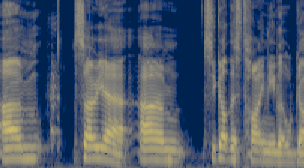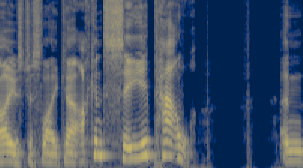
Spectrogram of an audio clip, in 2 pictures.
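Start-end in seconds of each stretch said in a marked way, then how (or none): 5.1-6.7 rough attempted Scouse accent, pitched up. Describing a tiny little guy, the speaker tries out an attempted Scouse accent. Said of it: "i think that was meant to be scouse".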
